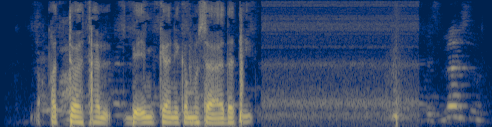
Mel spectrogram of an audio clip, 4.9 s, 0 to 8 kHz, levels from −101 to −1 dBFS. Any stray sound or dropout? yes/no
yes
